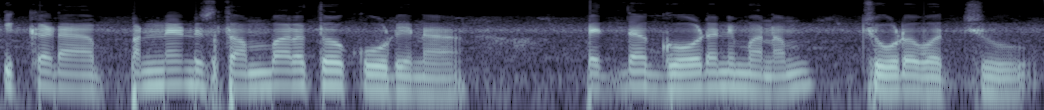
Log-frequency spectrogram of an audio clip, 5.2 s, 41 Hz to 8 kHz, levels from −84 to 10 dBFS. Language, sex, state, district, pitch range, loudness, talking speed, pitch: Telugu, male, Telangana, Mahabubabad, 110-130 Hz, -18 LUFS, 90 wpm, 120 Hz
